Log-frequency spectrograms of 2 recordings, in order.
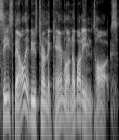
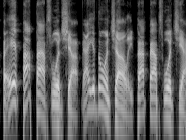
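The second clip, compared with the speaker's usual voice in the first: drawn-out mock Connecticut accent; hammed-up Northeastern hey-buddy greeting; 4 semitones higher, 3 dB louder, slower than usual. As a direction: call out in a put-on Connecticut accent. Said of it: "from Connecticut".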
